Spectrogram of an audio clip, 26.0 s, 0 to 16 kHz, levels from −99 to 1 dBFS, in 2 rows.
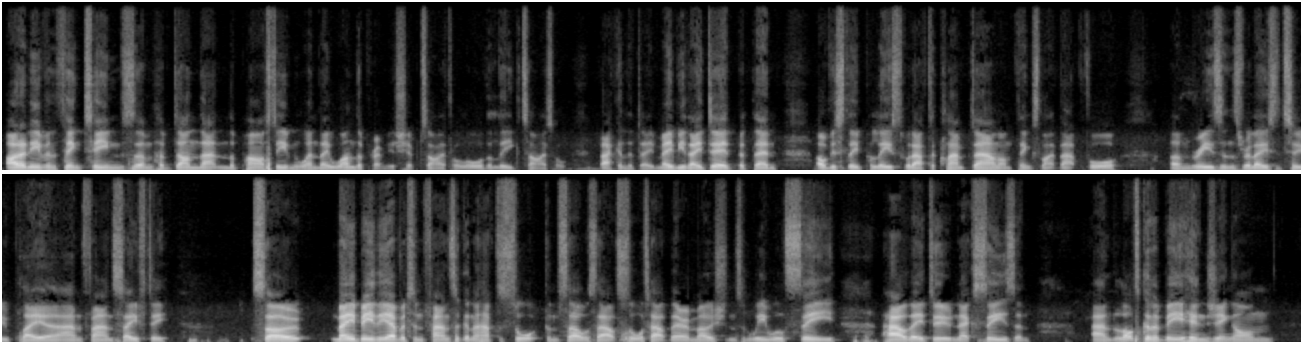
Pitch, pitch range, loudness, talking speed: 125 Hz, 115-135 Hz, -24 LUFS, 200 wpm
